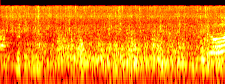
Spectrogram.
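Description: Steady hiss of a pan of food sizzling on a wood-fired clay stove.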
